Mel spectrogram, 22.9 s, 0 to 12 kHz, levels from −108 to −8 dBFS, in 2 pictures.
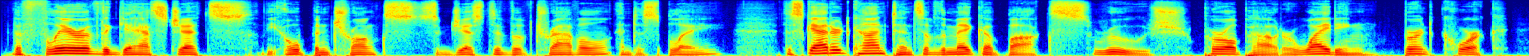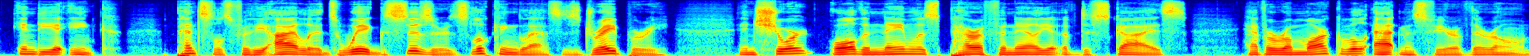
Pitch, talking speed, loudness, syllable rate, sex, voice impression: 115 Hz, 135 wpm, -20 LUFS, 4.4 syllables/s, male, very masculine, very adult-like, thick, tensed, powerful, bright, soft, clear, fluent, slightly raspy, cool, very intellectual, refreshing, sincere, very calm, mature, friendly, very reassuring, unique, elegant, slightly wild, sweet, lively, kind, slightly modest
